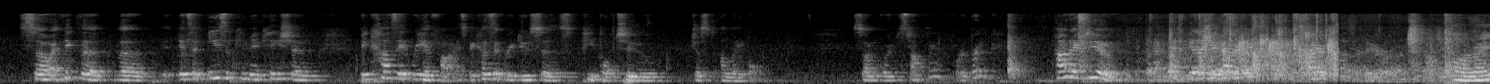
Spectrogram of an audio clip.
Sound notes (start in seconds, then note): 11.5 applause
